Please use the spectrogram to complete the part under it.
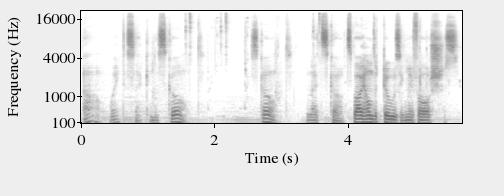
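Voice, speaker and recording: A man's voice: on the low side, a little slow, mellow, soft background music. A man with a Swiss German accent streaming a video game, thinking aloud as he plays and dropping English exclamations. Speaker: gaming streamer. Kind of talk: casual let's-play commentary.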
